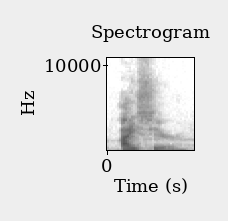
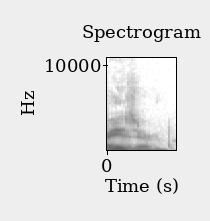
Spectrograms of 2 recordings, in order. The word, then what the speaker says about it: Aesir: A E S I R. Pronunciation. Yeah, Aesir. Ice here. Or Aser.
